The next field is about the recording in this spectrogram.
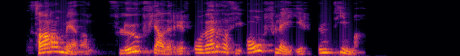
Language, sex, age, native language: Icelandic, male, 30-39, Icelandic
